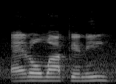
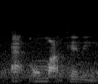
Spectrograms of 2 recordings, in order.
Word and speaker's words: Atmomixani: Atmomixani. That's how simple you say his name. Atmomixani.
